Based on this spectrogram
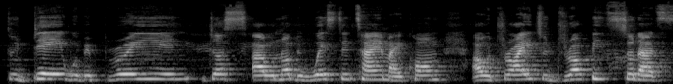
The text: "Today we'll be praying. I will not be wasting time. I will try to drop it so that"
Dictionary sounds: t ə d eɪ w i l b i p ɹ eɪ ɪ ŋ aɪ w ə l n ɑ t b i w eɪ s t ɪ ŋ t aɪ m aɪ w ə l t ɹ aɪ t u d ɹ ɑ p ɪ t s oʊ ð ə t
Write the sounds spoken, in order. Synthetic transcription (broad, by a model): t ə d eɪ w i l b i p ɹ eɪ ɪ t aɪ w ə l n ɑ t b i w eɪ s t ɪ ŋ t aɪ m aɪ w ə l t ɹ aɪ t u d ɹ ɑ p ɪ t s oʊ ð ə t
